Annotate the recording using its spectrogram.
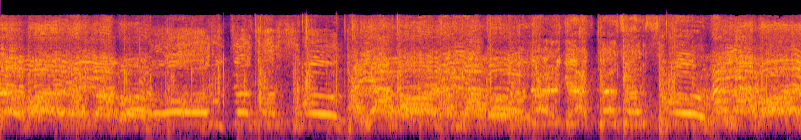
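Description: A crowd of people shouting and chanting, many voices overlapping at once.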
